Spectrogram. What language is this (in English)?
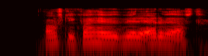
Icelandic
